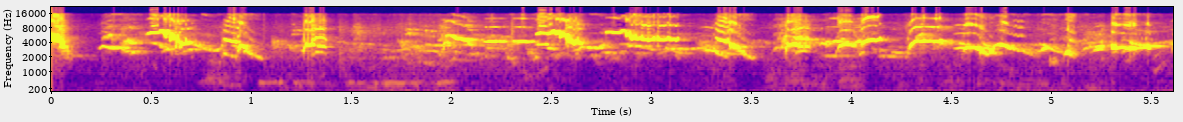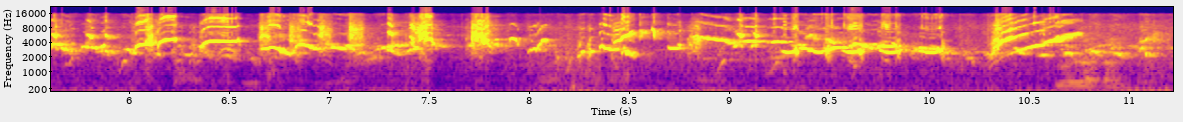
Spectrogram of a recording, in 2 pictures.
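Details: A vocal oriental magpie-robin fighting with tail fanned and roused, delivering a dense, rapid stream of bright whistles, trills and mimic-like chirps with crisp clicks throughout, barely pausing for eleven seconds.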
